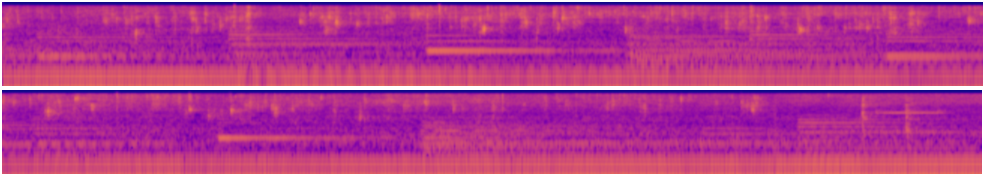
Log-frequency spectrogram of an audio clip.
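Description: Panko-breaded pork cutlets sizzling and crackling in shallow oil in a frying pan, with many small spatters, under light background music.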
